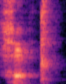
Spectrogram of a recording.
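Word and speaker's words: Haug: his last name is spelled h a u g pronounced Hawk guess what his first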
